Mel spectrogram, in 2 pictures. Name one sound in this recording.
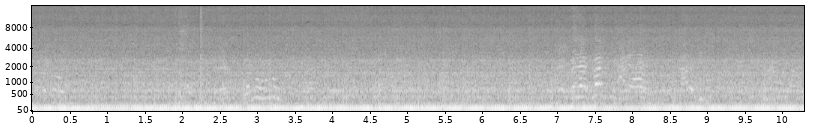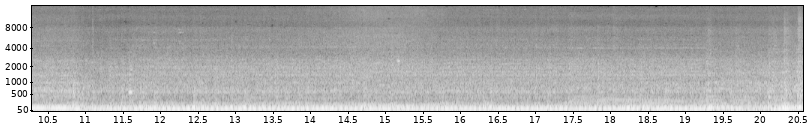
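A heavy diesel engine idles with a steady, deep rumble.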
